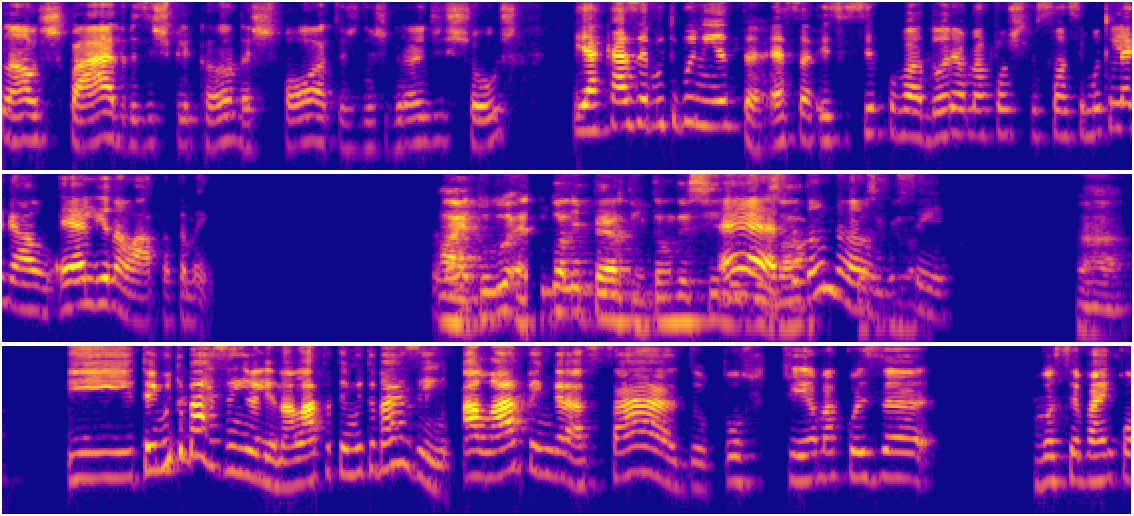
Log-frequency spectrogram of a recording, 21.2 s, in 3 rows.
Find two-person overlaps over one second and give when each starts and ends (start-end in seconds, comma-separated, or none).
11.5-12.8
